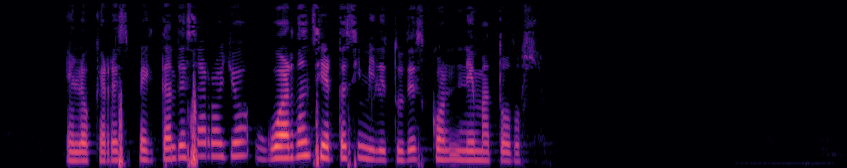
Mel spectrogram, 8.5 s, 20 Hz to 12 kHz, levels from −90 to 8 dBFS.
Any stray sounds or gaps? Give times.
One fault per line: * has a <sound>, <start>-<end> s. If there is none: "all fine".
all fine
